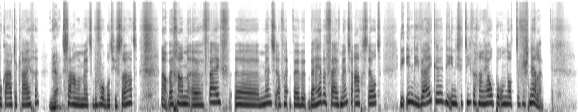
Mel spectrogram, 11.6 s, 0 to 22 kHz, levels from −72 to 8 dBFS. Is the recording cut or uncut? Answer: uncut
